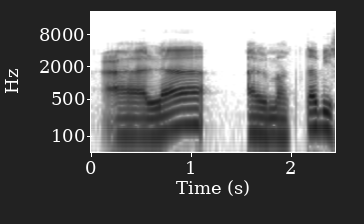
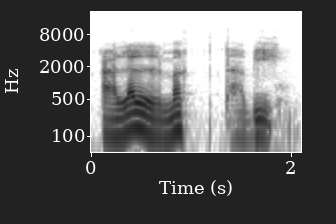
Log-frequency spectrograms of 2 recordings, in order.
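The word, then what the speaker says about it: على المكتب: Ala al-maktabi, salah. Tapi langsung baca alal, langsung ke lam. Alal maktabi. Alal langsung ke sini.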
